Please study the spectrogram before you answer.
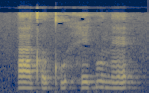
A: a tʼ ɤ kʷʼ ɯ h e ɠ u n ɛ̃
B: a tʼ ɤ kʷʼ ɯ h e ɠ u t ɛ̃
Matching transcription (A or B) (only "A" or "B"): A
